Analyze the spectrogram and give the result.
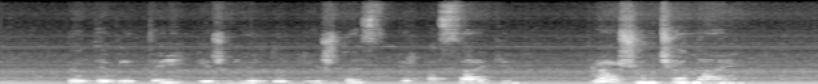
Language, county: Lithuanian, Vilnius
